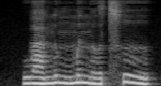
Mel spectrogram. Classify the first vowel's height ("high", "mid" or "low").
low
